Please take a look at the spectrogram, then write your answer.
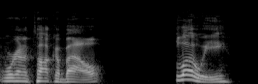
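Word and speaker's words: FLOVVE: And last up, we're going to talk about Flowy E 3D printer / injection molding. So it is FLOVV-E, but it is pronounced Flow. It's a little thing there with the V's making a W.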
